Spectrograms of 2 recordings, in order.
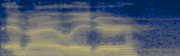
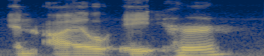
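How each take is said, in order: First: The words are said fast, run together. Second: The words are said at a slower, separate pace.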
